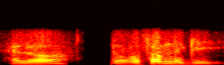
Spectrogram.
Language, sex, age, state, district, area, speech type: Assamese, male, 45-60, Assam, Barpeta, rural, conversation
